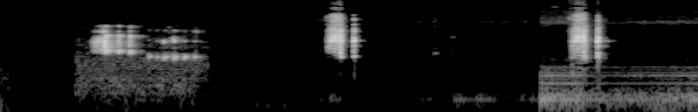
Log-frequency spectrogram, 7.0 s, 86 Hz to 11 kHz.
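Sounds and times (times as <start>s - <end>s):
red-eyed tree frog calling: 0.9s - 2.1s, 3.2s - 3.7s, 5.7s - 6.2s.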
